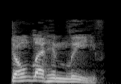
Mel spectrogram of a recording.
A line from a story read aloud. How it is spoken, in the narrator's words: he called harshly over his shoulder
